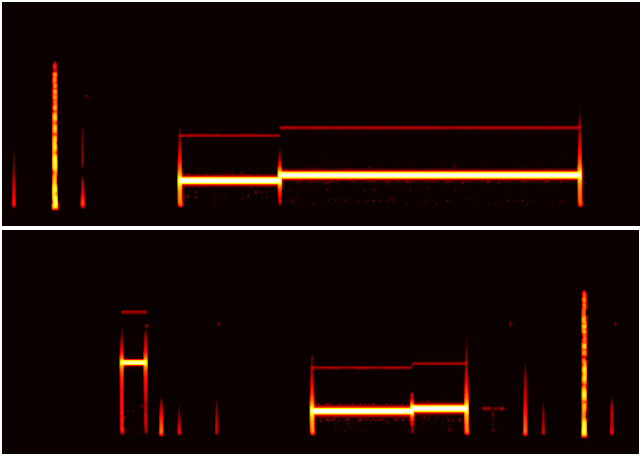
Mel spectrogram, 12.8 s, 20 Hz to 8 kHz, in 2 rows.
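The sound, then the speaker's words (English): Dispatch pager alert tones for an ambulance call in Indianstone Township for a 64-year-old male with possible CVA: a long, steady electronic tone that steps to a slightly different pitch and holds for several seconds, then a short beep and a second, briefer two-tone sequence, with scattered clicks. “Western MS, disregard your tones.”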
